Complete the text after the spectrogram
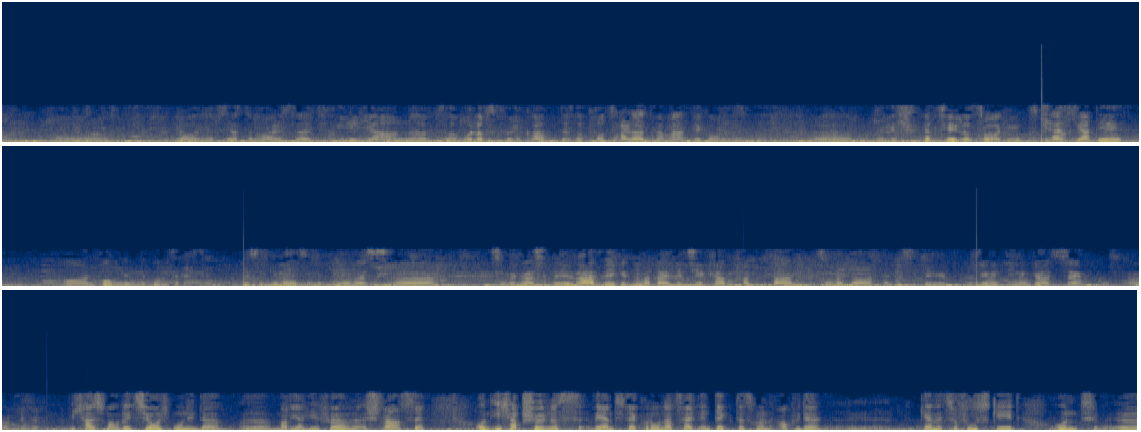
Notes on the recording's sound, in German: hören Sie eine Audio-Collage von Interviews, die wir beim Reindorfgassenfest im September 2020 geführt haben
